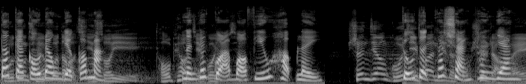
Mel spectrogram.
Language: Vietnamese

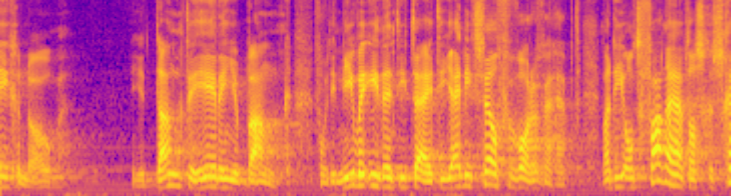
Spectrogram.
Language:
Dutch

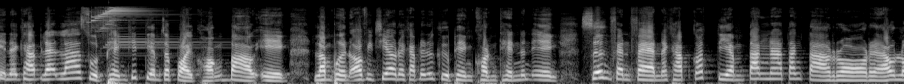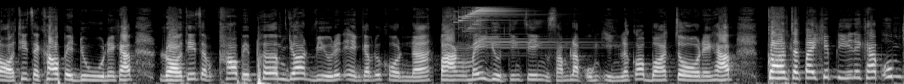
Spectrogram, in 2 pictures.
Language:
Thai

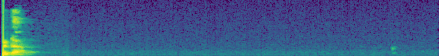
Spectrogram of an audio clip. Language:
Basque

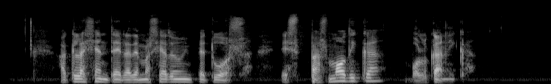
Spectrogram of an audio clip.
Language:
Galician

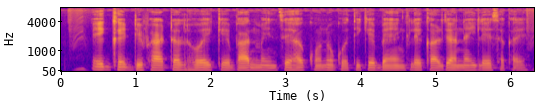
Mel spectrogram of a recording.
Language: Chhattisgarhi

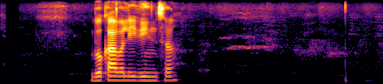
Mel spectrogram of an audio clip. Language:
Nepali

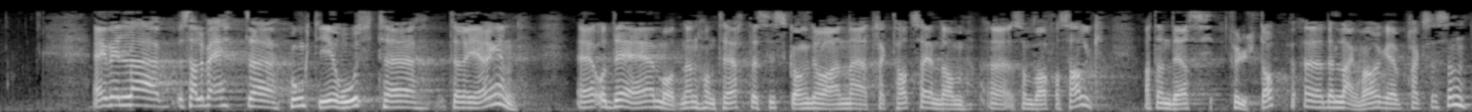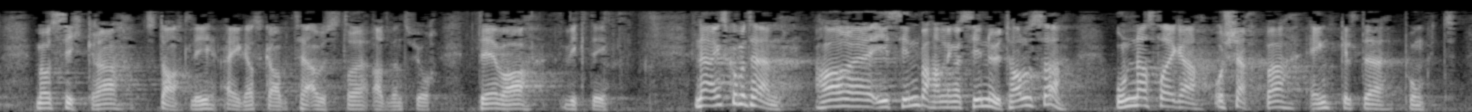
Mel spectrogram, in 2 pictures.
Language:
Norwegian Nynorsk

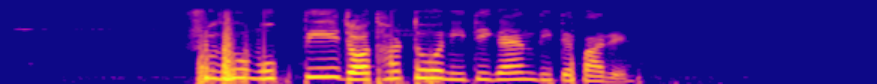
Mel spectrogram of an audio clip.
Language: Bangla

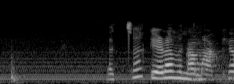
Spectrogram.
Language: Punjabi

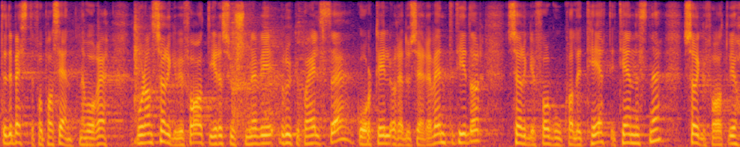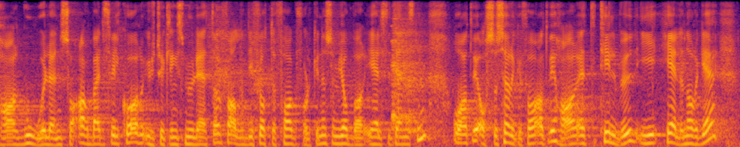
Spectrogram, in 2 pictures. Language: Norwegian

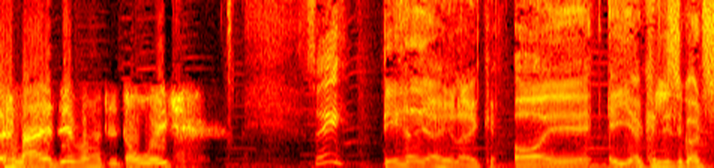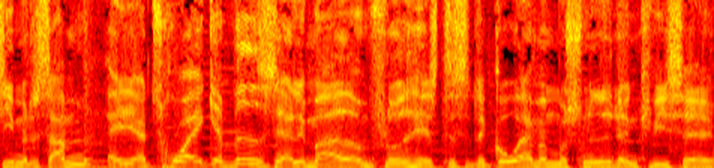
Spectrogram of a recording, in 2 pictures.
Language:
Danish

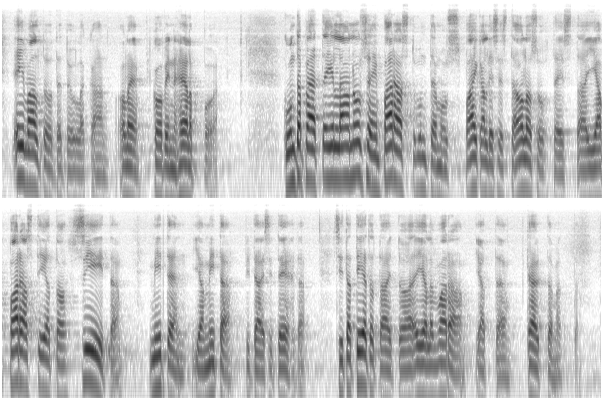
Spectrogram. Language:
Finnish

